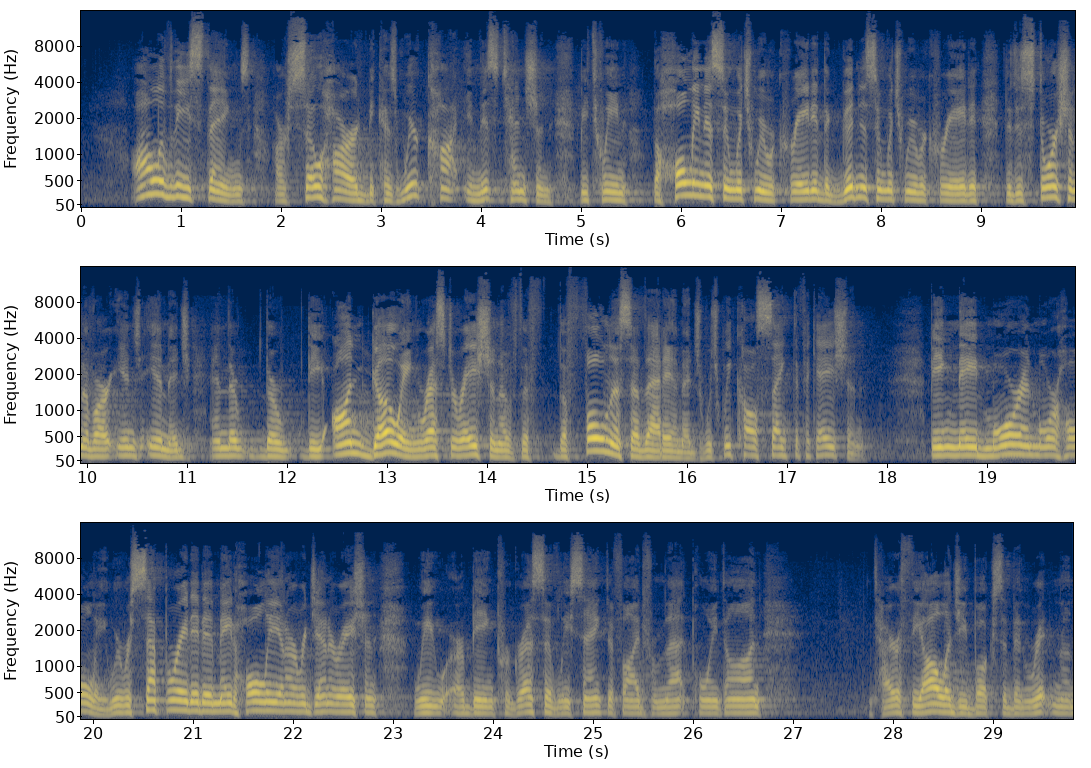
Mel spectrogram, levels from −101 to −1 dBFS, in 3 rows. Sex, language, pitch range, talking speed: male, English, 125-155 Hz, 160 wpm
